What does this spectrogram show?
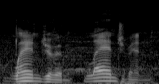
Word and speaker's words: Langevin: How do you pronounce it? Brooke Langevin? Langevin.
